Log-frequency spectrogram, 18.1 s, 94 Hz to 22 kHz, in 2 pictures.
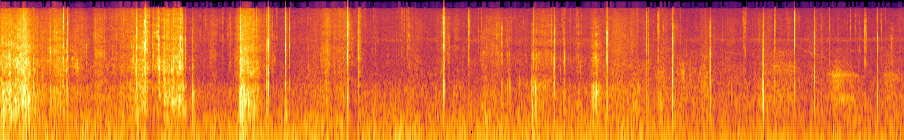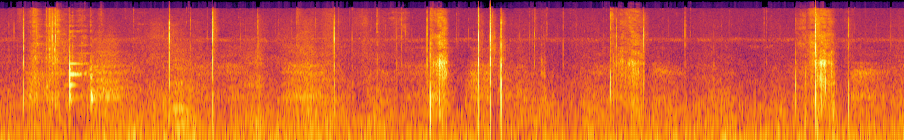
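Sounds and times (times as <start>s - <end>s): twigs snapping: 0.0s - 10.1s.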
